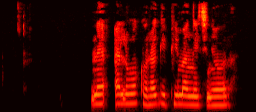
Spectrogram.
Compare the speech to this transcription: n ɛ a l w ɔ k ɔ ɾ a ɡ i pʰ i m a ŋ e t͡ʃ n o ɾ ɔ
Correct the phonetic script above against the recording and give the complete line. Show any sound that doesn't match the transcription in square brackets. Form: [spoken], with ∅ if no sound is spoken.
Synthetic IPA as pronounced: n ɛ a l w ɔ k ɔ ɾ a ɡ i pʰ i m a ŋ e t͡ʃ [ɲ] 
